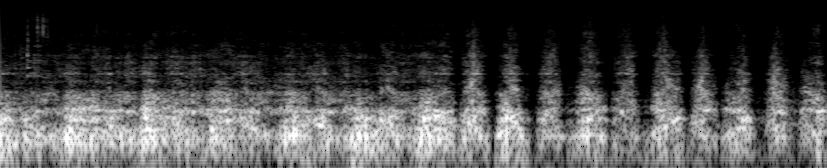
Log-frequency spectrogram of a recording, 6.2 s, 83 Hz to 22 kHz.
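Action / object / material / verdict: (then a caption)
scrape / wooden bongo drum with skin head / wood, skin / none. Fingertips scratch and rub a hollow wooden bongo drum with a skin head, held at the side of the microphone. A steady, dull, mid-pitched scratching runs for the first half. It then breaks into a rhythm of short, separate rubbing strokes at roughly 100 per minute, with little bright content.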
